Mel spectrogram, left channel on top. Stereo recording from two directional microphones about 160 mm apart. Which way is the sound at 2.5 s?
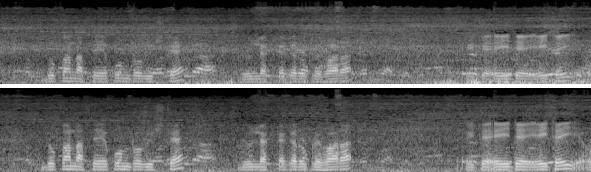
45° right (ahead or behind).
